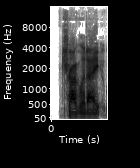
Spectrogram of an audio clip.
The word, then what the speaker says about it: Troglodyte: But anyways, you get towards third track, Troglodyte, which I hate. No, I can never say that right, but you know. – You said it perfectly.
